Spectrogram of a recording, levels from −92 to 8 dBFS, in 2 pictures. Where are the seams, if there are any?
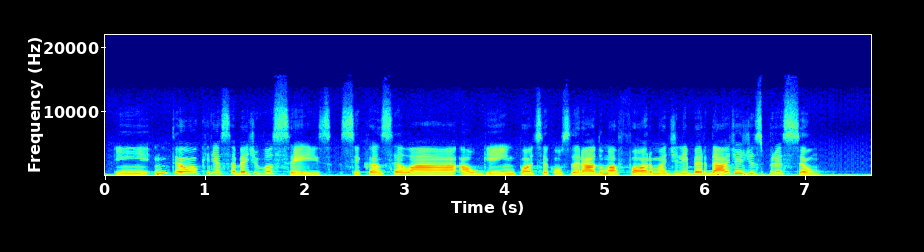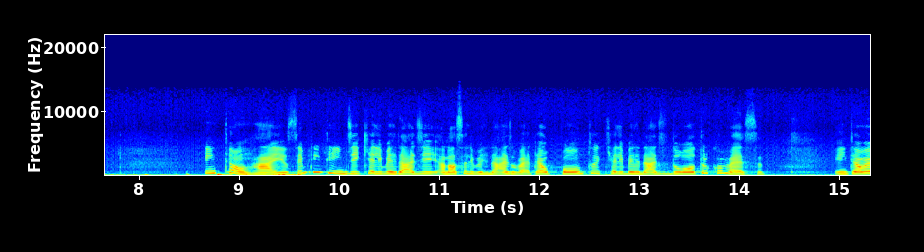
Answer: cut 1; at 11.7 s

